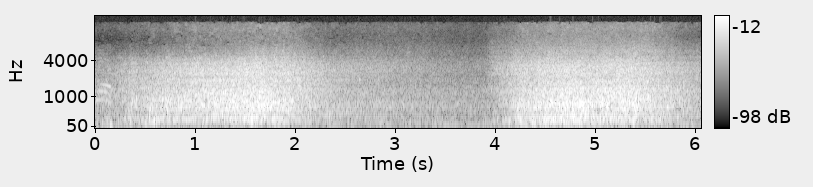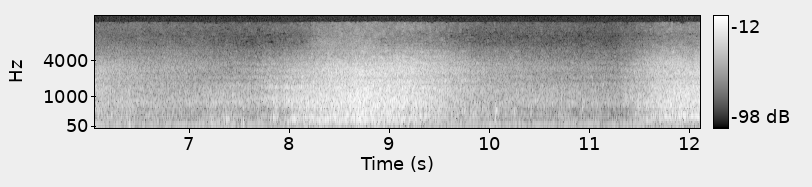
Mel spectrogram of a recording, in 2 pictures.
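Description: Sea waves roll onto the shore in three slow, even surges, each building and fading away, soft and steady with light wind.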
